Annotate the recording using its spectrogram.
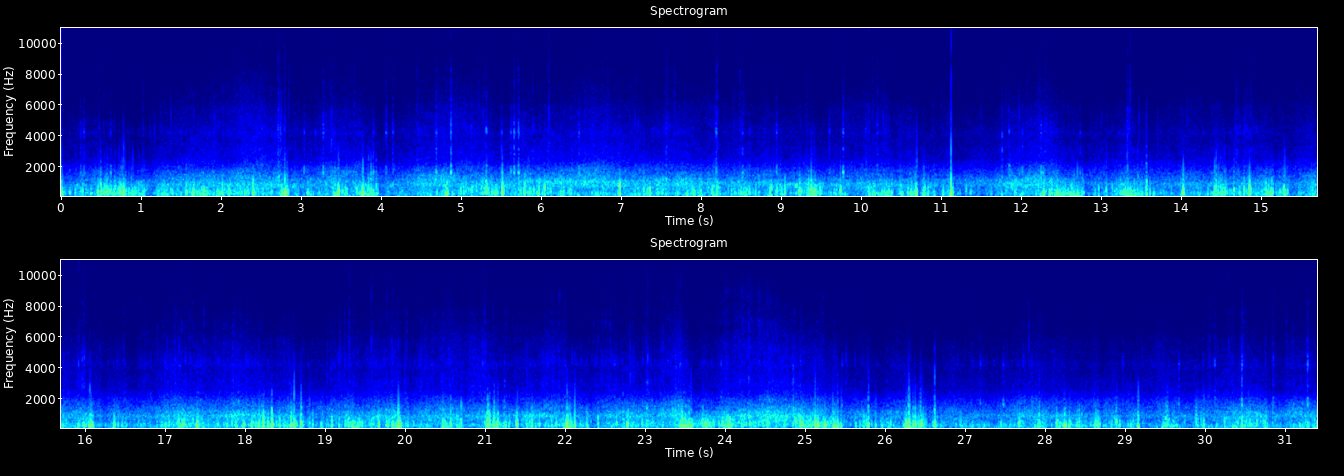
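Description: Wind rushing and buffeting on the microphone of a camera on a moving bicycle, a dense irregular rumble.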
